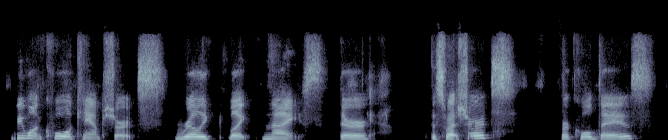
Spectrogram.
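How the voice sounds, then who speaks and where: A woman's fairly high, dark, mellow voice with an American accent, very slow pace and ordinary pitch variation, dry with no echo against a quiet background. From Illinois. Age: 18. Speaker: camp counsellor, university student; guest. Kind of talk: casual interview chat. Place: home room. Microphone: earbuds.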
